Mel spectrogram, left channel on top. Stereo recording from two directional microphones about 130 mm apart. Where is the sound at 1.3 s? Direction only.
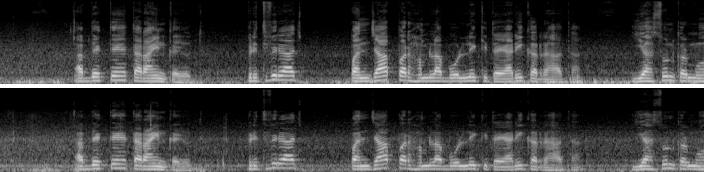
90° left.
